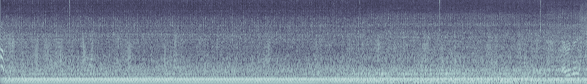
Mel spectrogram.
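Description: A propeller airplane engine with a fuel leak idles close by during a fuel pump check, a steady, loud droning hum that holds an even pitch the whole time.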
